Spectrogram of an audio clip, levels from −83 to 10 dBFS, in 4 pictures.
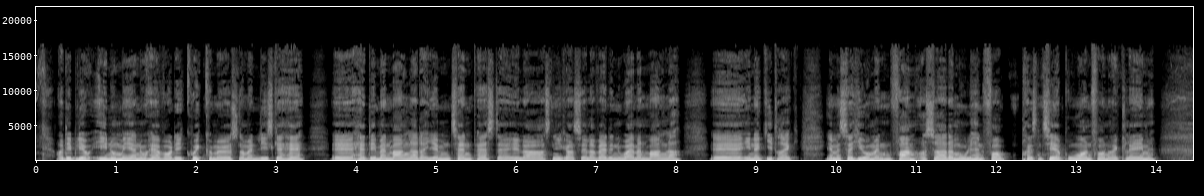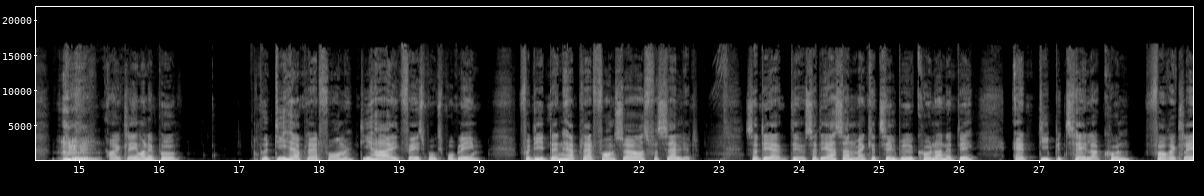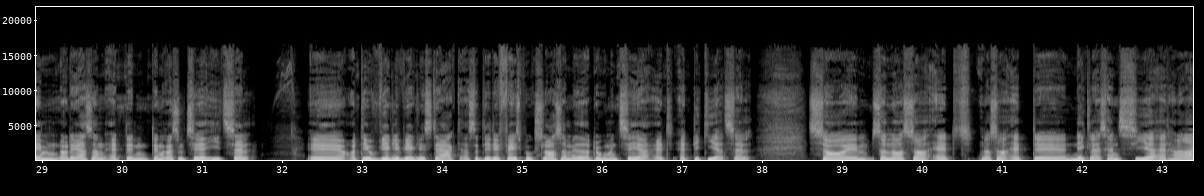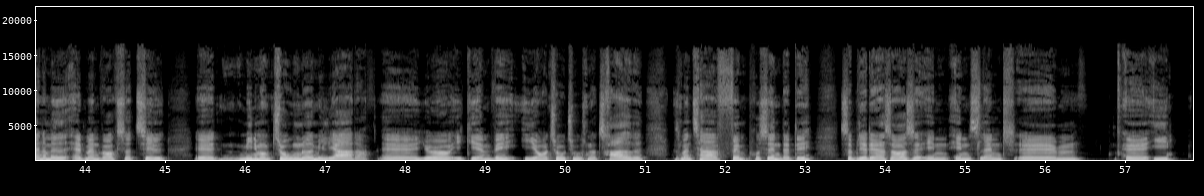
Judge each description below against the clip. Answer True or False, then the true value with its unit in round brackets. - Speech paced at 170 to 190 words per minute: True (185 wpm)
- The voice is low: True (115 Hz)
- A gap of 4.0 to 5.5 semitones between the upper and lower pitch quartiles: False (3.0 semitones)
